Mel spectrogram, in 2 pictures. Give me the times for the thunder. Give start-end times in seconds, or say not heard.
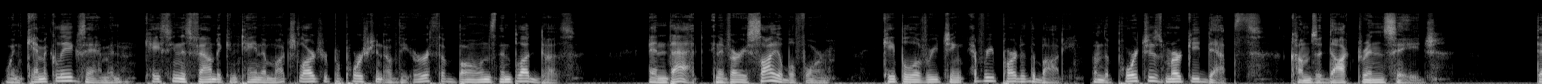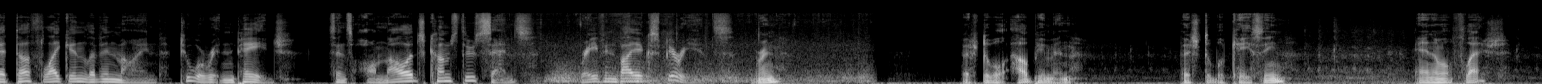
20.4-24.2.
